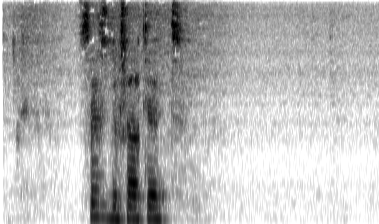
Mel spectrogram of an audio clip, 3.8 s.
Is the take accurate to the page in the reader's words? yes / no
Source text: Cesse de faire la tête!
no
